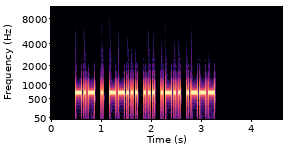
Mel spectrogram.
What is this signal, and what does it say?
Morse code, heard as a keyed tone, about 28 wpm, 700 Hz. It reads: KE7SLJ
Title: USA Call Signs - 6 Characters - Repeated 3x - 28wpm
